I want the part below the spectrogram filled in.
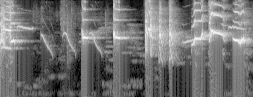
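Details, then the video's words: Oriental magpie-robin singing loud gacor ngeplong phrases to provoke rival birds; quick descending whistled slurs and brief chips give way to harsh bursts and a warbling, ringing finish. "SUARA BURUNG KACER GACOR NGEPLONG INI DIJAMIN BIKIN LAWAN LANGSUNG NYAUT BUNYI GACOR!!"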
